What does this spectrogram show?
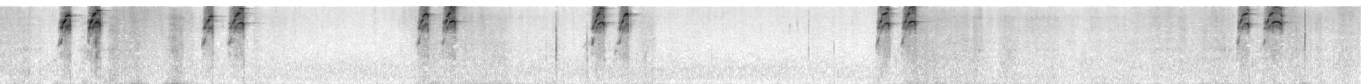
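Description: A small songbird calling: six short, very high double notes, repeated every one to two and a half seconds.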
